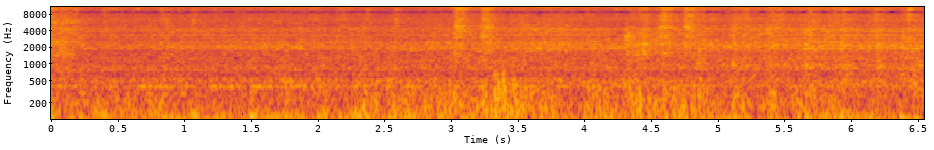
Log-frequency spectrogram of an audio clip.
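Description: Container freight train of Koki 107 flatcars rolling past at speed: a steady low rumble of wheels on rail, with a few clicks from the wheels.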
